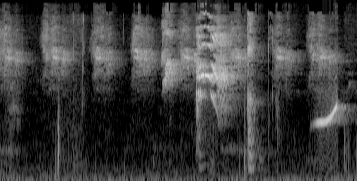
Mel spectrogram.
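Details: ['Pet parrot kept indoors: a run of short, high, scratchy chirps and squawks roughly every half second, a louder harsh burst midway, and a clear rising whistle at the end.']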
